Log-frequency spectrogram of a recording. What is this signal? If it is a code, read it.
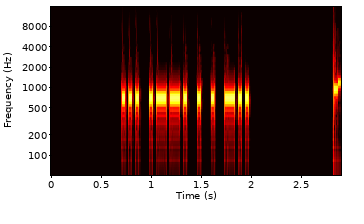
Morse code, heard as a keyed tone, about 36 wpm, 700 Hz. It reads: SPEED
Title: Sentences from Top 800 Words - New Word Drill - 35wpm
